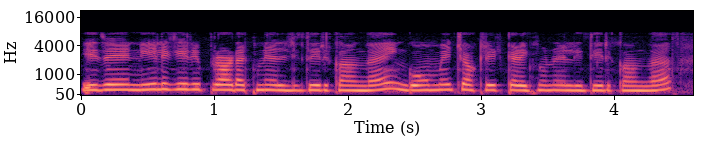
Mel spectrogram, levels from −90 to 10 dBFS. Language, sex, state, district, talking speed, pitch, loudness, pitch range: Tamil, female, Tamil Nadu, Nilgiris, 115 wpm, 235 Hz, -14 LUFS, 225-250 Hz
